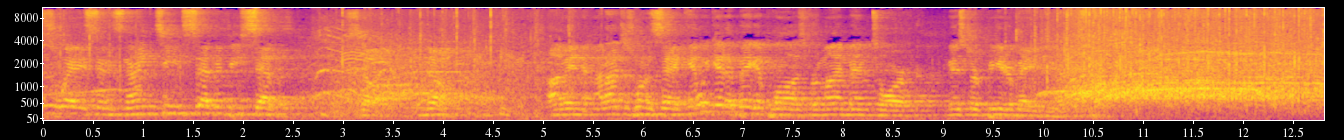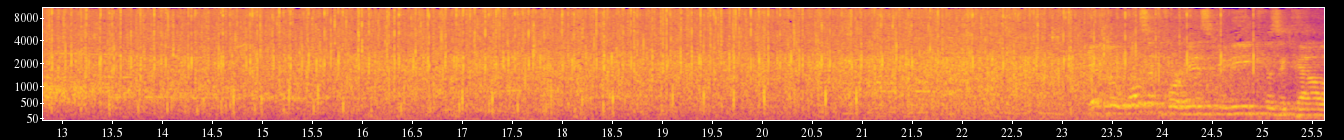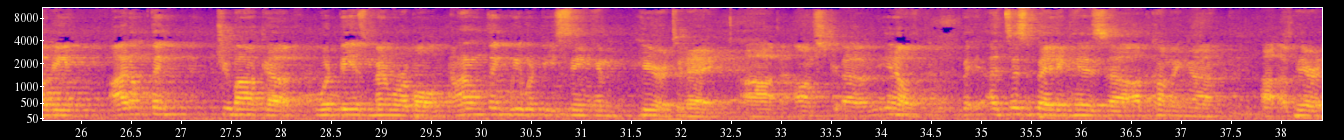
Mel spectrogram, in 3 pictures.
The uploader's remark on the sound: Star Wars Celebration Chicago Episode 9 Panel. This is the audio version of the SWCC 19 Episode IX panel.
